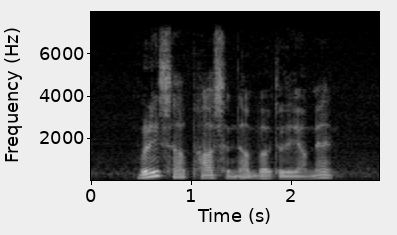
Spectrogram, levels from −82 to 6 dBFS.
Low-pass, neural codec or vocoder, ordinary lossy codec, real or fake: 7.2 kHz; codec, 16 kHz, 8 kbps, FunCodec, trained on LibriTTS, 25 frames a second; none; fake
